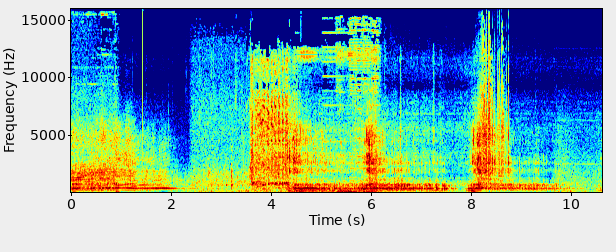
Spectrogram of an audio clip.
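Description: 2014 Jaguar F-Type V8 S's supercharged V8 running while parked and revved in a few quick throttle blips, its pitch rising with each.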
